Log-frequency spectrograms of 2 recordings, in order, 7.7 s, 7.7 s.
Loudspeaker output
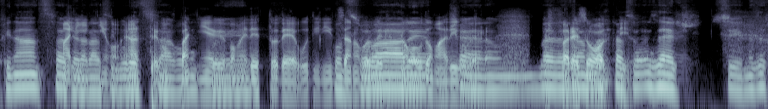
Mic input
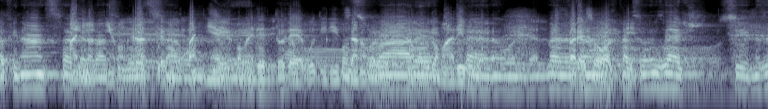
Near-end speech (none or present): present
